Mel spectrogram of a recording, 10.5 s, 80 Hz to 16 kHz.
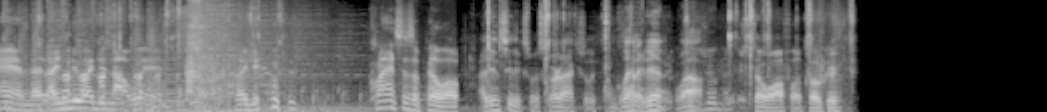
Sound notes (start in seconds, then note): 1.8 exploding noise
